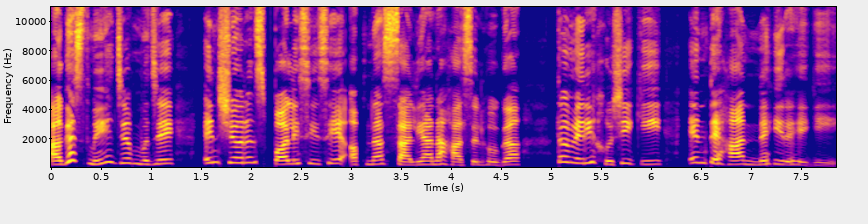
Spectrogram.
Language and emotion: Urdu, happy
